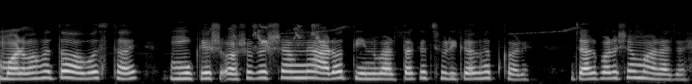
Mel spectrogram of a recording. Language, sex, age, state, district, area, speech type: Bengali, female, 18-30, West Bengal, Birbhum, urban, read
